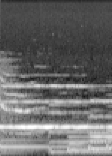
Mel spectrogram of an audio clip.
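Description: A cat meows in a long, drawn-out, close and clear call with a falling then wavering pitch, alone with no other sounds.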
